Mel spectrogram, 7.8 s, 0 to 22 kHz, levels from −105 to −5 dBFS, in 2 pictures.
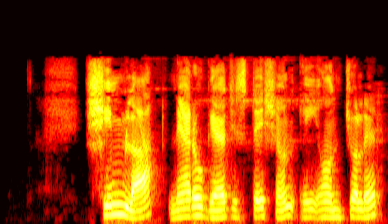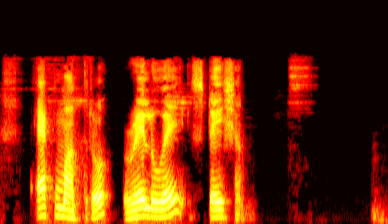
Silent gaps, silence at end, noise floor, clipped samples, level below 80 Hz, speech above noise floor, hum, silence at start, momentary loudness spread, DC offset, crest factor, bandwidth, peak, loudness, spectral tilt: none; 0.9 s; under -90 dBFS; under 0.1%; -54 dBFS; over 73 dB; none; 0.85 s; 9 LU; under 0.1%; 18 dB; 7.8 kHz; -2 dBFS; -17 LUFS; -4 dB/octave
